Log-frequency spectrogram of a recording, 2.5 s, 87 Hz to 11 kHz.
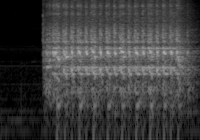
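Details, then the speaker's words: Suzuki GS750 motorcycle with carburetors removed: starter spins the engine over in a steady rhythmic chug, about seven compression pulses a second, without firing, as expected; engine turns over. "Yes. Yes. The engine turns over."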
